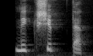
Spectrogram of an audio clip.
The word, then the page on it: निक्षिप्तक: Hindi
